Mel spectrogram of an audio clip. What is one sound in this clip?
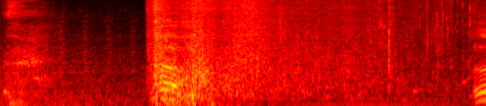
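Something splashes heavily into water.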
